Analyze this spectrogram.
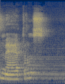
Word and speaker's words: metro: Sem o acento, metro, metro. Não tem sílaba forte. Com acento, metrô. Meio de transporte, metrô.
